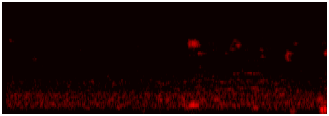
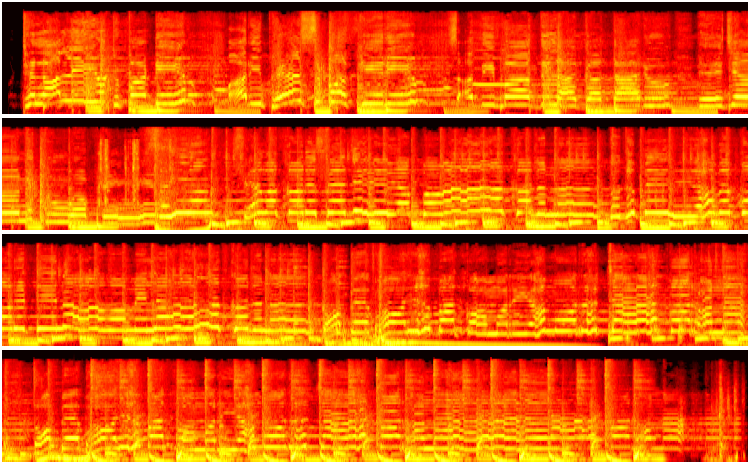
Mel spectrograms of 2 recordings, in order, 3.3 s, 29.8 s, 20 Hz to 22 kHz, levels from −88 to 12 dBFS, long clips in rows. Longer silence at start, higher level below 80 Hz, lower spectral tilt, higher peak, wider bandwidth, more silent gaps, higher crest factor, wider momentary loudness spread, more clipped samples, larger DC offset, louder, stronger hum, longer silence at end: second, 0.05 s vs 0.2 s; second, under -90 dBFS vs -26 dBFS; about the same, -3.5 dB/octave vs -4.5 dB/octave; second, -46 dBFS vs 0 dBFS; second, 7.4 kHz vs 16 kHz; neither; first, 22 dB vs 12 dB; first, 9 LU vs 5 LU; neither; neither; second, -64 LUFS vs -12 LUFS; neither; about the same, 0 s vs 0.05 s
